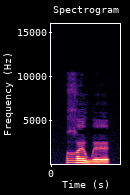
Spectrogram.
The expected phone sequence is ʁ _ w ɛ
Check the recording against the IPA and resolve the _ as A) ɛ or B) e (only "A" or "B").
A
